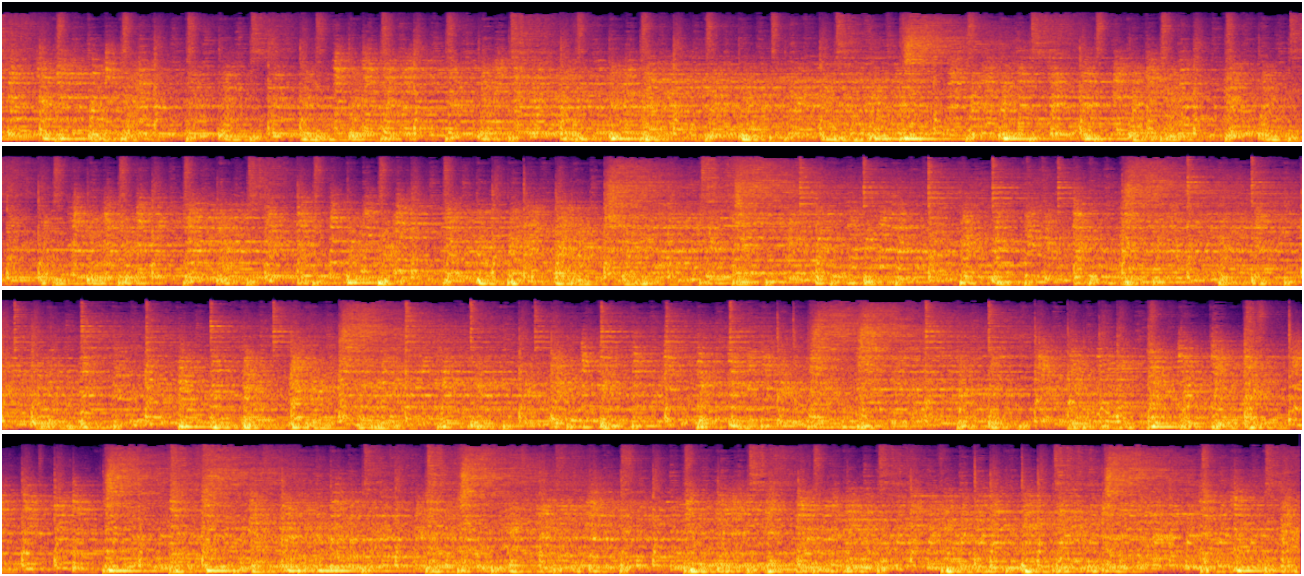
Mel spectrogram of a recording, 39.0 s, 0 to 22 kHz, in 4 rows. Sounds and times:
Steelpan: 0.0 - 38.9.

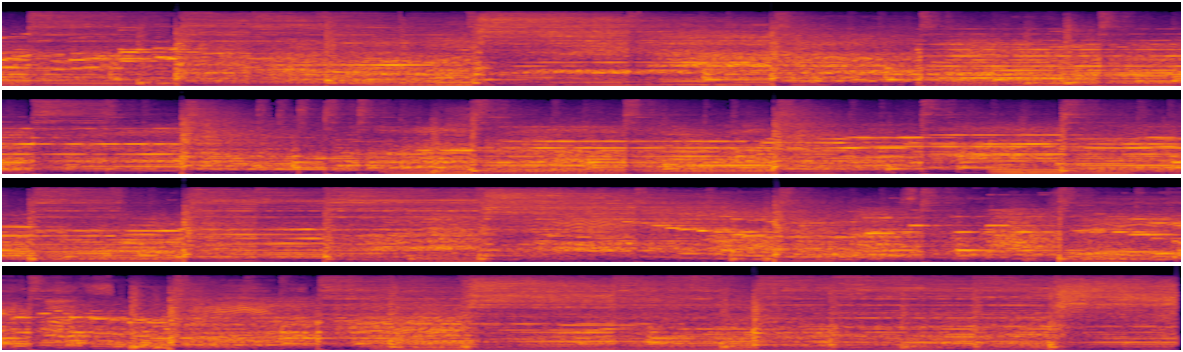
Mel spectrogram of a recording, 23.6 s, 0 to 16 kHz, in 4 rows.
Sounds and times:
Piano: 0.0 - 23.5.

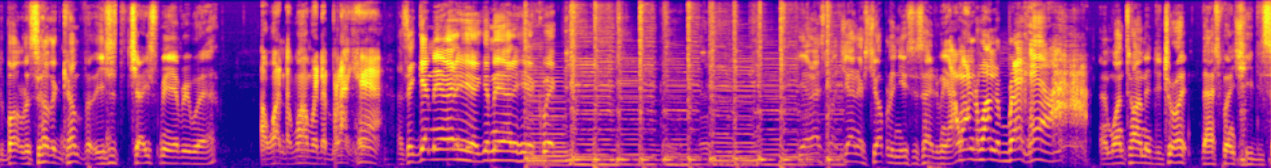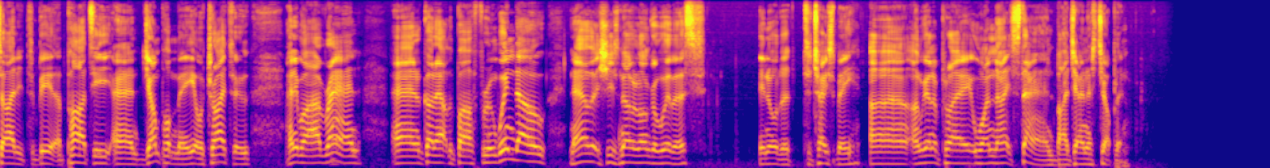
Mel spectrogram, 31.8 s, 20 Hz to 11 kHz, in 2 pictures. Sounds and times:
Speech: 0.0 - 7.0, 10.0 - 24.7, 25.4 - 30.1.

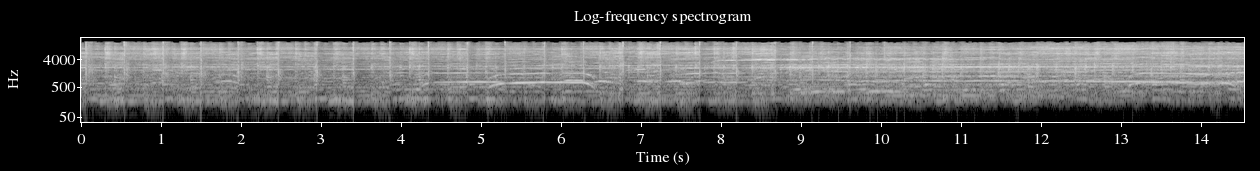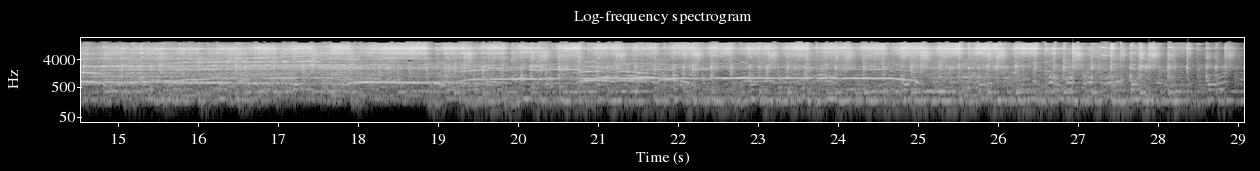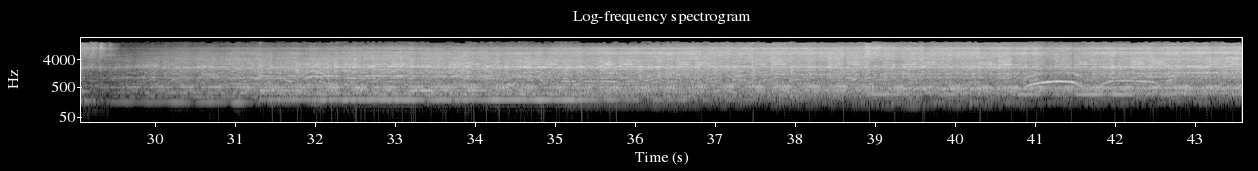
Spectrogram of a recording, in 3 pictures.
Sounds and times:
Electronica: 0.0 - 43.5.

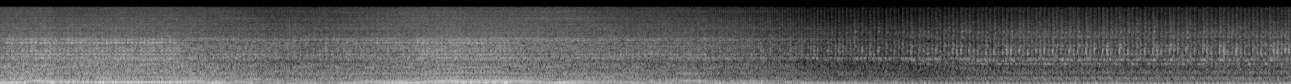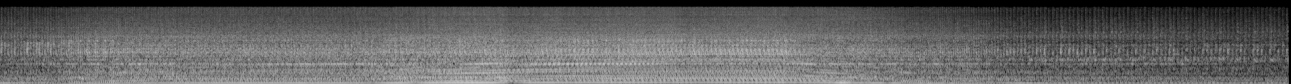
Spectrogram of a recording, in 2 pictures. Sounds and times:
Vehicle: 0.0 - 25.8.

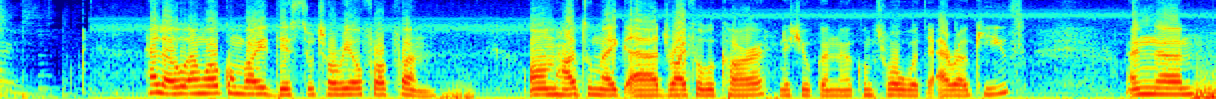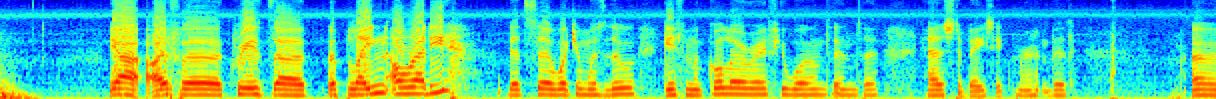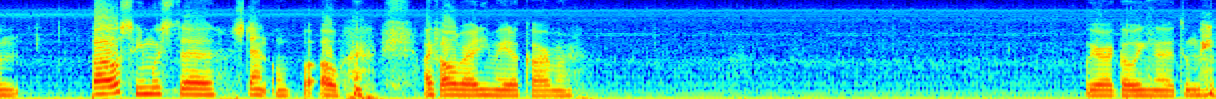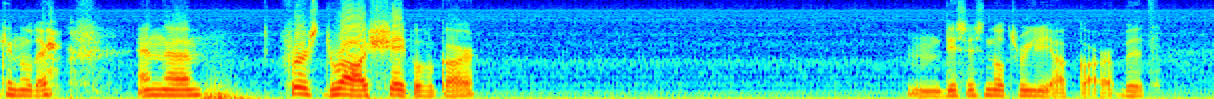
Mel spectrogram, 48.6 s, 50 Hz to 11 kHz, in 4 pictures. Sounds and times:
Speech: 1.5 - 4.4, 5.3 - 10.3, 11.3 - 12.0, 13.3 - 23.0, 24.0 - 24.6, 25.2 - 30.2, 35.2 - 37.2, 37.9 - 38.5, 39.3 - 41.3, 45.5 - 48.1.

